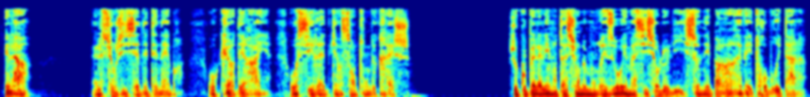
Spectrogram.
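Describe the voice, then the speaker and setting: Male audiobook narrator, first person, very low and gravelly, slow brooding reads, dry booth sound. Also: dry recording. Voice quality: gravelly, husky, very deep. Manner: slow, brooding delivery, rises sharply in his spoken lines.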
